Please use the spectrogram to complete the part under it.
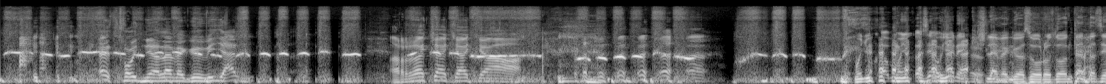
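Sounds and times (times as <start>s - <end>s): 
laughter: 0.0s - 3.1s, 5.4s - 7.1s, 8.3s - 11.0s
person whistling while grinning: 0.0s - 8.6s
speech: 0.3s - 2.6s, 3.9s - 11.0s.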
